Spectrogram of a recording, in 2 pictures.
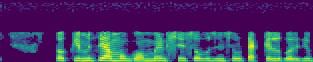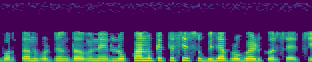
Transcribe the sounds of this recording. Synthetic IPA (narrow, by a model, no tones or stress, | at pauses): t̪ɔkimit̪iamɔɡɔmeɳʈsejsɔbud͡ʒinisɔbuʈɛkelkɔɾikibɔɾt̪ɔmanɔpɔɾd͡ʒɔnt̪̬ɔmanelokanuket̪esesubid̪ʱapɾobʱajɖkɔɾisajt͡ʃʰi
